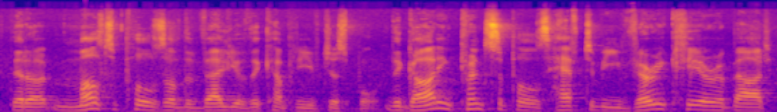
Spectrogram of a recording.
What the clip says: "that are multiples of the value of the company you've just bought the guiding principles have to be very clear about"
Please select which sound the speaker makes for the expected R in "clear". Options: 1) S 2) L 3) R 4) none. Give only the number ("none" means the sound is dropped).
3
